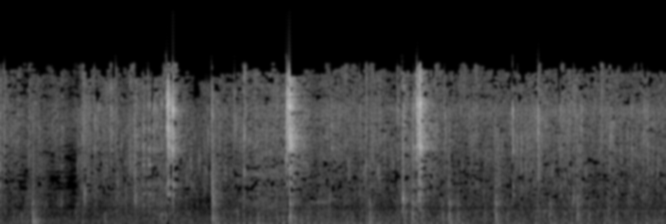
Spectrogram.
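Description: A spatula scraping and clinking against a pan at irregular intervals as chunks of onion are stirred into a thick chicken curry. The sound is fairly quiet, with a few sharper clinks standing out.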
